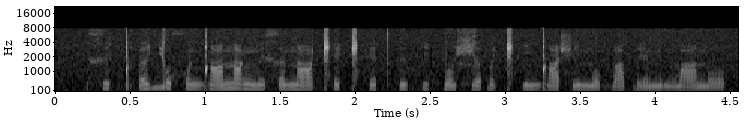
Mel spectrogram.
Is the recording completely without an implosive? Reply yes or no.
no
